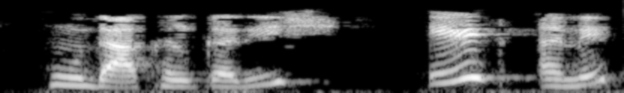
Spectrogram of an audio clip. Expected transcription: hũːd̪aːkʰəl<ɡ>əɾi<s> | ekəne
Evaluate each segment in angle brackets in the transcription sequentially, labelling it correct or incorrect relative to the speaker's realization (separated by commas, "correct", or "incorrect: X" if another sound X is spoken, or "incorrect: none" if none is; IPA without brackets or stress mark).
incorrect: k, incorrect: ʃ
